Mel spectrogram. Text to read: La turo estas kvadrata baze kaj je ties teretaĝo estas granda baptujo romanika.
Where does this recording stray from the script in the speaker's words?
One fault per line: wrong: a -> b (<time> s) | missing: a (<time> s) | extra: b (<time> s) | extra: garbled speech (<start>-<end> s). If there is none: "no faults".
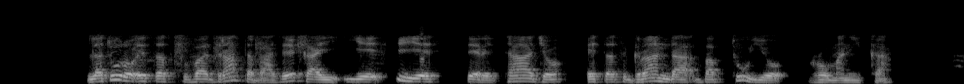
no faults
